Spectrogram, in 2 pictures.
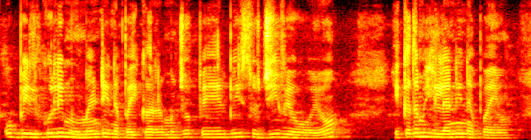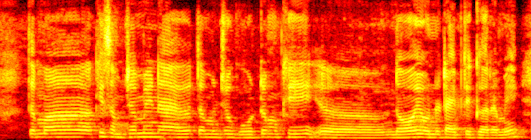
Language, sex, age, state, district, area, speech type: Sindhi, female, 30-45, Maharashtra, Mumbai Suburban, urban, spontaneous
